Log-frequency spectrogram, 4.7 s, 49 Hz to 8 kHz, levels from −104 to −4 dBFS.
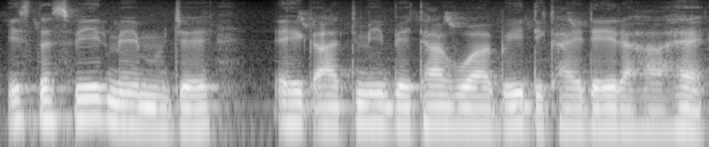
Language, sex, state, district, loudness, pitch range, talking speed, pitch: Hindi, male, Arunachal Pradesh, Longding, -17 LUFS, 95-105 Hz, 165 wpm, 100 Hz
